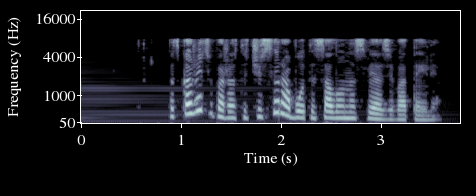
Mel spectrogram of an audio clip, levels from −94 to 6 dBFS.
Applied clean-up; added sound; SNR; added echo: classical method spectral subtraction.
